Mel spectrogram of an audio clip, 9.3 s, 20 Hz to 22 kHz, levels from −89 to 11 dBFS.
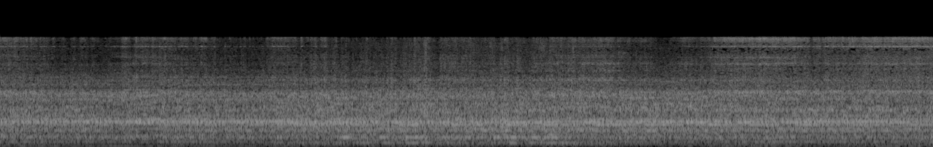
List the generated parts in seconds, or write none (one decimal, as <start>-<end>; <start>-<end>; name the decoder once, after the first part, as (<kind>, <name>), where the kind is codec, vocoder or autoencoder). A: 1.1-1.6 (codec, SNAC)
